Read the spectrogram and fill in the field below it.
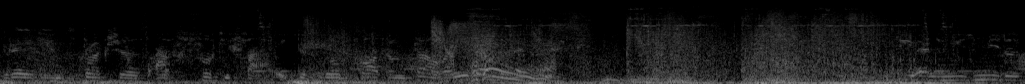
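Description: Fantasy battle sounds of spells and clashing weapons play from a game.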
